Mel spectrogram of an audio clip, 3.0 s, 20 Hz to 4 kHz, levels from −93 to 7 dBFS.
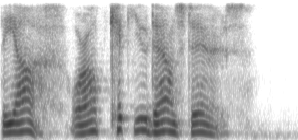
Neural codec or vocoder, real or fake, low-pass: codec, 24 kHz, 0.9 kbps, WavTokenizer, small release; fake; 3.6 kHz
